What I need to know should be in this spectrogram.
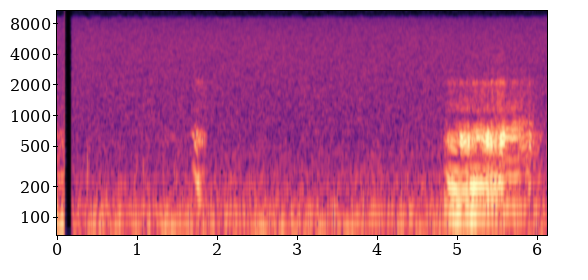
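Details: Snoring during sleep, recorded on 2025/03/31: quiet room hiss, then one low, buzzing, rough breath sound near the end.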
